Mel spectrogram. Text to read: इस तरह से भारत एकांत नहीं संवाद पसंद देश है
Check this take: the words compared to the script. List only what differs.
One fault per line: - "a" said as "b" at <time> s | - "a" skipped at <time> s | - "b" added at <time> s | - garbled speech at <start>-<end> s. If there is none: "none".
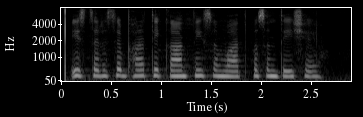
none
